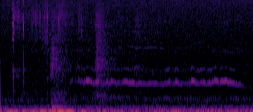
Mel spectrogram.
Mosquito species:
Culex pipiens complex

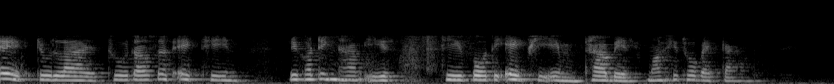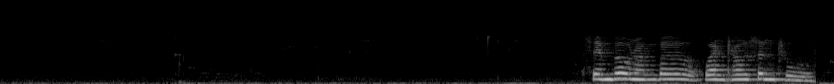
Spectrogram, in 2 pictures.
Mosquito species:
no mosquito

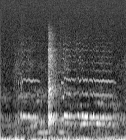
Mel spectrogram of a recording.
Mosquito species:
Culex pipiens complex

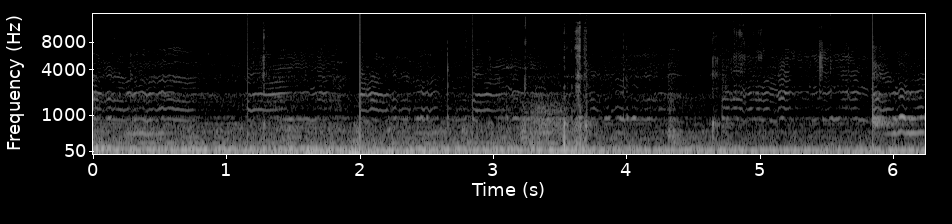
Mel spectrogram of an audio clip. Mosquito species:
Culex quinquefasciatus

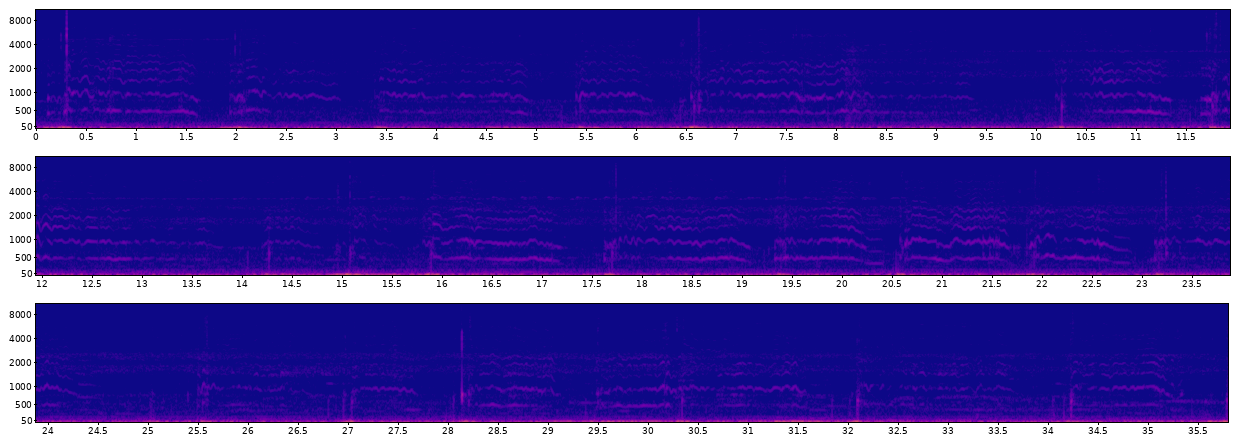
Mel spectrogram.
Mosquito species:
Culex pipiens complex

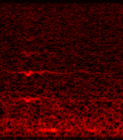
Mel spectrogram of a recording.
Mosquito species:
Anopheles gambiae s.s.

